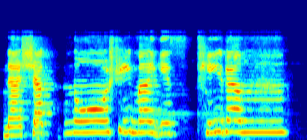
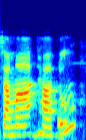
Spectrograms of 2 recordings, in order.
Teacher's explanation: So this sha should be heard as sha and not as sa.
